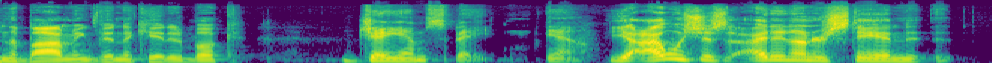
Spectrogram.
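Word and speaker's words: Spaight: the quote you read there from, is it Spate? Is that how you say his name? In the Bombing Vindicated book? J.M. Spate, yeah.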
